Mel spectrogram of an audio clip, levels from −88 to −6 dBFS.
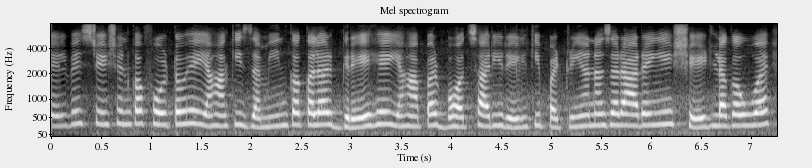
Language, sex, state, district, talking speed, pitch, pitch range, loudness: Hindi, female, Bihar, Sitamarhi, 220 wpm, 295 Hz, 270-320 Hz, -16 LUFS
